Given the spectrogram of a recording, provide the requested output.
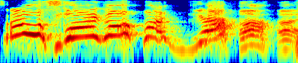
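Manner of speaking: high squeal of laughter, drawn out; retold shock cracking up into helpless laughter; laughing disbelief. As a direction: burst out laughing as you exclaim. Laughing disbelief at coworker's speech.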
